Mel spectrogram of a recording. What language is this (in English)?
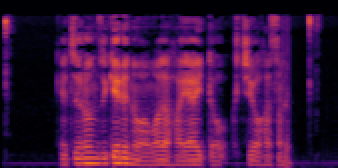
Japanese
